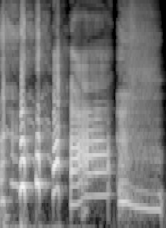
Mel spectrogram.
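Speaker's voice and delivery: a burst of high, loud laughter. Real, not acted. Laughing at her own stool sample story. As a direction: crack up at the popsicle stick. Laughing about popsicle stick.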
